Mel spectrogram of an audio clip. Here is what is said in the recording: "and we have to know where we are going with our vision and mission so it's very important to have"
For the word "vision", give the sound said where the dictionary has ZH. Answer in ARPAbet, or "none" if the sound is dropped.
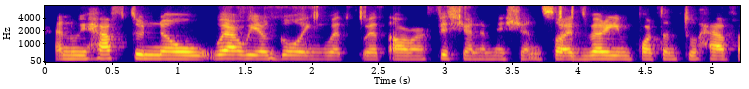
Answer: SH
